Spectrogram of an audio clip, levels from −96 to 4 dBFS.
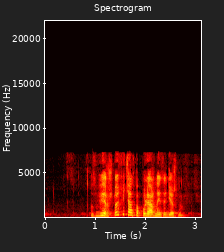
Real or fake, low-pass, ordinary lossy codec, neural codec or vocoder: real; 7.2 kHz; AAC, 32 kbps; none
